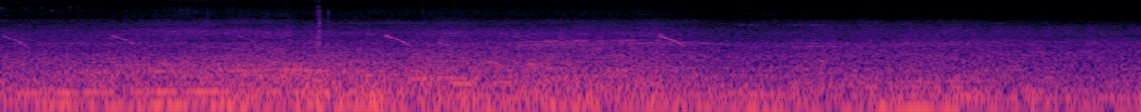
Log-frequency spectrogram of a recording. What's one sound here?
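Footsteps of several people pass by on pavement outdoors.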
